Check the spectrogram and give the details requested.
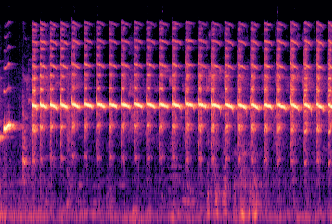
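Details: Javan myna (jalak kebo) in konslet gacor style, opening with a single whistle, then a long, very regular series of sharp, high, metallic notes, about four each second, continuing to the end.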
